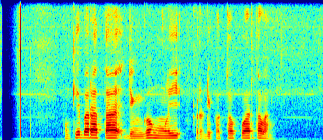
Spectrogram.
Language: Sundanese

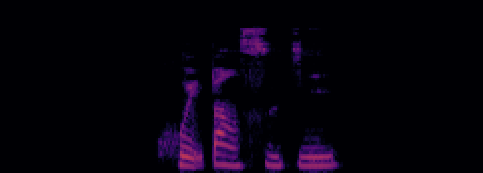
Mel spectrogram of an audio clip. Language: Chinese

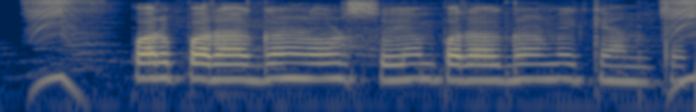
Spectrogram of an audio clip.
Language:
Hindi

